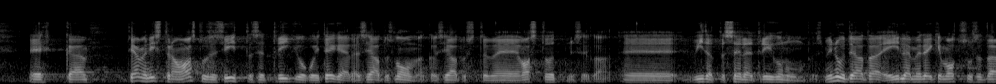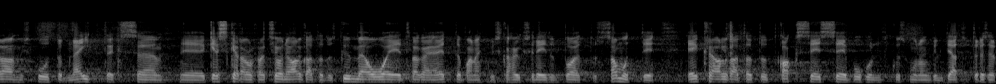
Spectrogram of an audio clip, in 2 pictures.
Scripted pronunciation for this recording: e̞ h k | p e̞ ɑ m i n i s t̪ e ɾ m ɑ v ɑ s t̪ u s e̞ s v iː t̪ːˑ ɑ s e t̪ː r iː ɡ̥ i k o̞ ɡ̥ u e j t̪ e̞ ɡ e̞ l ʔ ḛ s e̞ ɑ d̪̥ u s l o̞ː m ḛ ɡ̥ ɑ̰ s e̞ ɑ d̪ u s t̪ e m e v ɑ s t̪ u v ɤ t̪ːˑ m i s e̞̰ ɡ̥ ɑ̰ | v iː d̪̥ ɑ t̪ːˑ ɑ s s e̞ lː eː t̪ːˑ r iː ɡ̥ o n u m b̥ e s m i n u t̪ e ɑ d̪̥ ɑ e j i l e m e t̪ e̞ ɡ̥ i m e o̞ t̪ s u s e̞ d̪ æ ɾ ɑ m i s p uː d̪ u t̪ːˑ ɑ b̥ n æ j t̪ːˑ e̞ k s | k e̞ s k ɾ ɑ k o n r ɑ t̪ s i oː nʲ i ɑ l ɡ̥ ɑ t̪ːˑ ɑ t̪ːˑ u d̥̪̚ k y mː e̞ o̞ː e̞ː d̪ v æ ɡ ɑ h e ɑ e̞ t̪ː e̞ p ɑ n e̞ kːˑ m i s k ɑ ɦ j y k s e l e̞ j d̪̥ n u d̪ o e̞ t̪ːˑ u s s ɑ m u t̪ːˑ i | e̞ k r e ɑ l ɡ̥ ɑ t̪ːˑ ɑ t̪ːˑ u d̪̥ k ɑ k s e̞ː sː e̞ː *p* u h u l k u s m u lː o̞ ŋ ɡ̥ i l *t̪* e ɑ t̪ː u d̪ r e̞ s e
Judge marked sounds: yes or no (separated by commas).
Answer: yes, yes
